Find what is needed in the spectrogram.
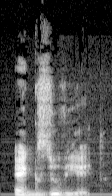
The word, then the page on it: exuviate: American English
